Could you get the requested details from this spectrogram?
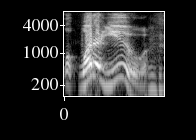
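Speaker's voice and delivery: speaking in a catlike character voice. A player voices their character asking someone what they are, in a cat voice. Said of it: "I love how you did that in your cat voice".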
